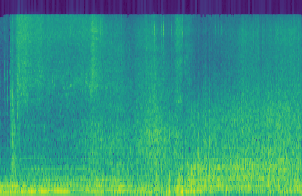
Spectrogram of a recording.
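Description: Pickup truck engine accelerating, heard from inside the cab, its note climbing steadily through the second half, with the intake sound of its air filter.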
